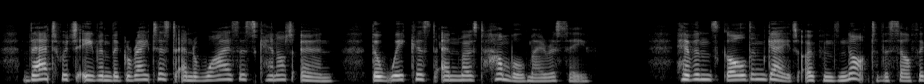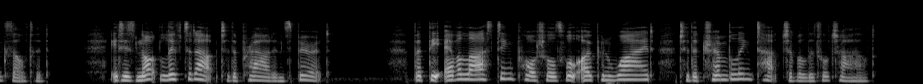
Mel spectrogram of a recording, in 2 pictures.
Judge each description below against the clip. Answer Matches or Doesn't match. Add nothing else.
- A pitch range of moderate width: Matches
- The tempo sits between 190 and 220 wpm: Doesn't match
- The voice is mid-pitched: Doesn't match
